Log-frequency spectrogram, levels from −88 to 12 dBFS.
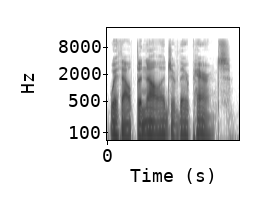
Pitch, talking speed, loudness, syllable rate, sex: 85 Hz, 180 wpm, -21 LUFS, 5.4 syllables/s, male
